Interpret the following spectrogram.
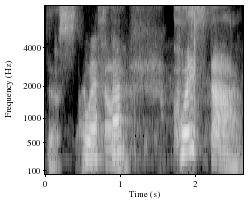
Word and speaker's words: cuesta: Cuesta, right. Cuesta. Think of a Cuesta. quest. Yeah, we do have a word quest. Cuesta doesn't mean that, but yeah, but you'll pronounce it like that word quest.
